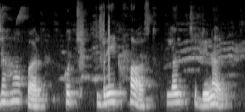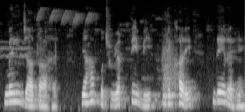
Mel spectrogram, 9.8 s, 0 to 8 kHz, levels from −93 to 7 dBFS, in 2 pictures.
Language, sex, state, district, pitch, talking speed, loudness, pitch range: Hindi, male, Rajasthan, Bikaner, 170 Hz, 100 wpm, -17 LUFS, 120-190 Hz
